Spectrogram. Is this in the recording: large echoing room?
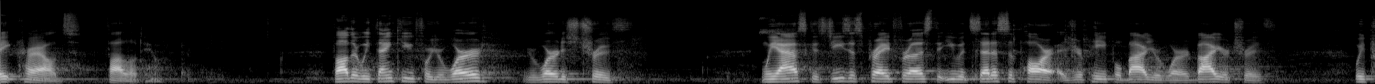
yes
